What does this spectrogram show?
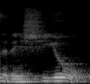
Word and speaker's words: ratio: know the pronunciation is ratio the t is pronounced like sure here so what what is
